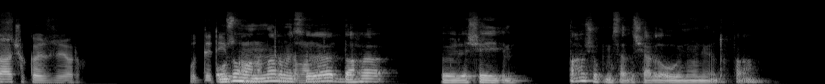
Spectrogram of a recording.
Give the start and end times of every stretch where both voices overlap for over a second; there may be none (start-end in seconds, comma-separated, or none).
2.1-3.4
